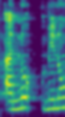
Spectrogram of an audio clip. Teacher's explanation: حمزہ جہاں پر ساکن ہوتا ہے وہاں پر اس کو ہلکے سے جھٹکے کے ساتھ پڑھا جاتا ہے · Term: حمزہ ساکن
